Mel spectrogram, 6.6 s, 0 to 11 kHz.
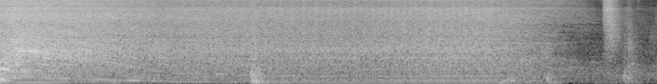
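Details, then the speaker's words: Lexus LS460 in for misfire, after the fix and codes cleared (check light still on, camshaft actuator circuit code): V8 settles into a steady, even idle with no stumble after a brief rev; normal idle. "Checking the light still on. Let's see what it's on for. But it sounds great."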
